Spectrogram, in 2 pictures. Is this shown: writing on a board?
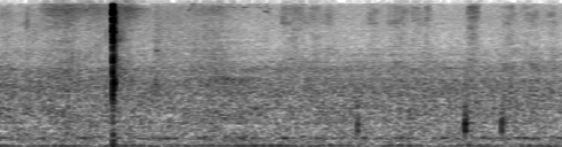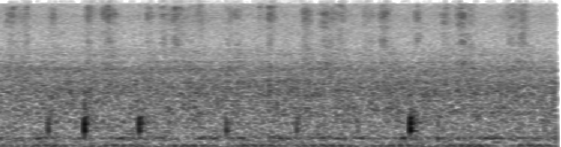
yes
